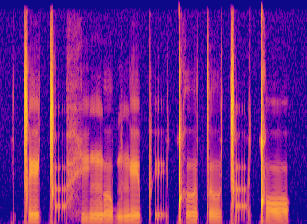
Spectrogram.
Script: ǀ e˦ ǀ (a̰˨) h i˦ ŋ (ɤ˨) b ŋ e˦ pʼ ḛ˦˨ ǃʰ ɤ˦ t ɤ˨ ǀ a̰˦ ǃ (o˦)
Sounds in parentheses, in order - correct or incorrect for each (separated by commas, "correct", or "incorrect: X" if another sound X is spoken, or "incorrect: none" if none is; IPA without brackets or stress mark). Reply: correct, incorrect: ɤ˦˨, incorrect: ɔ˦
